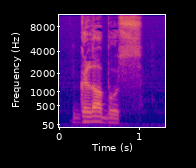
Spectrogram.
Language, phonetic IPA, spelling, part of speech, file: Polish, [ˈɡlɔbus], globus, noun, Pl-globus.ogg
